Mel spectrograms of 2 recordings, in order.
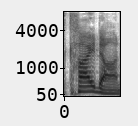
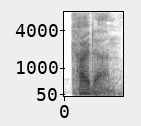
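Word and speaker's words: Kwaidan: It's called uh Quaidon or it's it's Kaidon is how you're supposed to pronounce pronounce it, but it's spelled K W A D- N. One word. Okay. Kaidon.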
